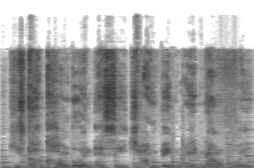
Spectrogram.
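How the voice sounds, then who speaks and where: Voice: medium pitch, very animated, fairly quick. A music commentator talking in an emphatic, hyped way and repeating phrases for effect.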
